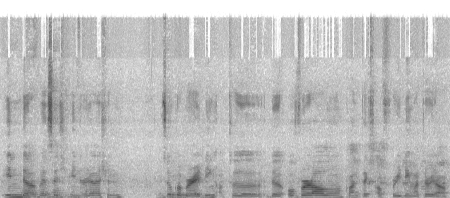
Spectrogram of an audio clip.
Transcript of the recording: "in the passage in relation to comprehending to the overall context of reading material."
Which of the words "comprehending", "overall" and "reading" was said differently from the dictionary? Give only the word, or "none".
comprehending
